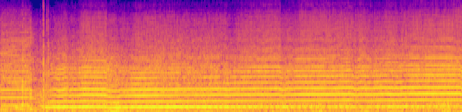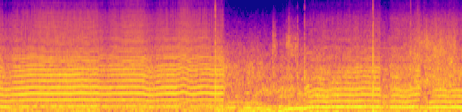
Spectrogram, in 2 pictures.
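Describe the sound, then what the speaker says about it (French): A race car spinning out in the GRID Legends racing game: a loud, steady engine drone with shifting harmonic pitch, then a sharp dip and recovery near the end as the car loses grip, with no voices present. "Lui, il fait un tête à queue carrément."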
